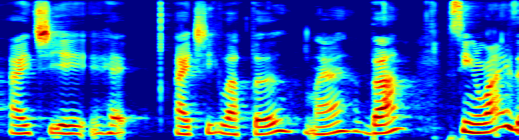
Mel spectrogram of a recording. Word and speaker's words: Symrise: E mais recentemente foi, né, a IT Latam, né, da Symrise, é assim que pronuncia?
